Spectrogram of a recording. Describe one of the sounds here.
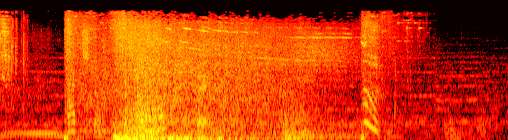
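A magic spell bursts with a loud crackling blast.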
